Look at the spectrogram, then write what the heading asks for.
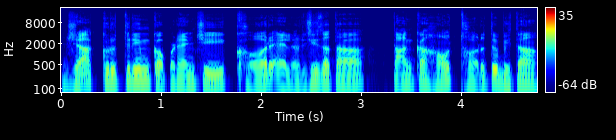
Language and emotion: Goan Konkani, fearful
